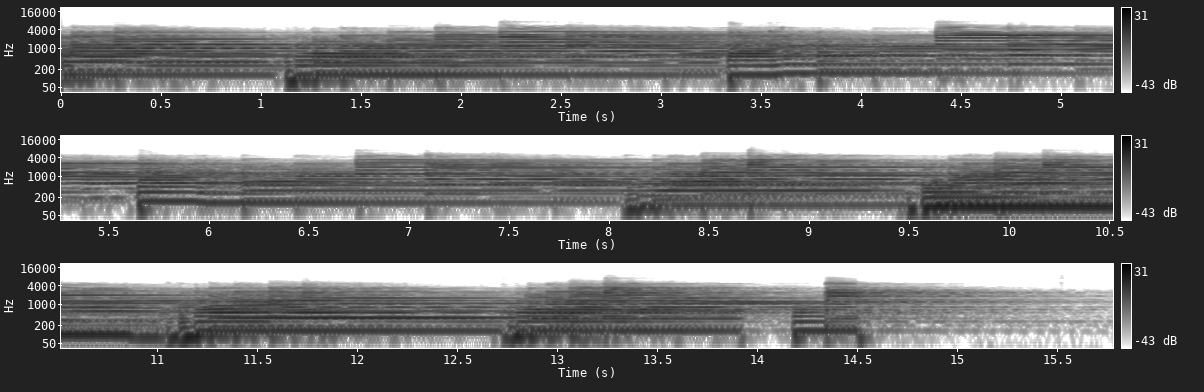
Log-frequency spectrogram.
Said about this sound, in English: it is a beautiful spring reverb, but it is tube driven, so it really, really has a nice tone to it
